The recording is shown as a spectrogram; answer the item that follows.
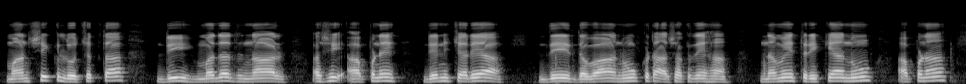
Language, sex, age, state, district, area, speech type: Punjabi, male, 45-60, Punjab, Hoshiarpur, urban, spontaneous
